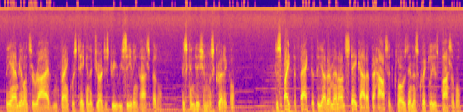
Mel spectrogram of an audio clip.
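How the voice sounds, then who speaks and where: A man's voice: low voice, natural voice, rough recording. An American man playing a terse, businesslike police sergeant in a clipped, matter-of-fact old radio crime drama. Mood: grave, factual. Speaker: lead actor and narrator. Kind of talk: 1940s-50s radio drama, clipped procedural narration. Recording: old radio recording with music behind.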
